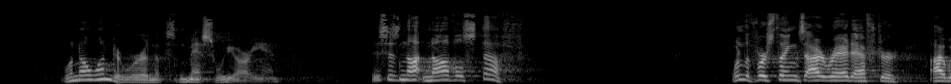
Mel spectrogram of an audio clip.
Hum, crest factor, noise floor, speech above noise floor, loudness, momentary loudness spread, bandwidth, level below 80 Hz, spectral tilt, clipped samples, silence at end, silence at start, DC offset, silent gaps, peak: none; 24 dB; -78 dBFS; 48 dB; -30 LUFS; 18 LU; 11.5 kHz; -80 dBFS; -4 dB/octave; under 0.1%; 0 s; 0.65 s; under 0.1%; 3.62-3.66 s, 5.98-6.37 s; -10 dBFS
